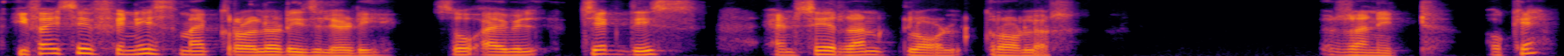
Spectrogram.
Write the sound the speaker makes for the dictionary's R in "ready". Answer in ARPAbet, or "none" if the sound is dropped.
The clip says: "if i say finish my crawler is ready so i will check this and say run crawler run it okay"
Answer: L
